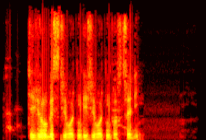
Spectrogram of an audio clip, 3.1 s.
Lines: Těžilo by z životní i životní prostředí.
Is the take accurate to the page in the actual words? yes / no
yes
